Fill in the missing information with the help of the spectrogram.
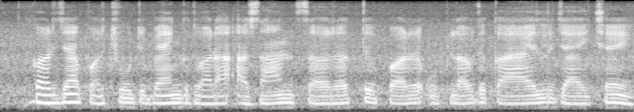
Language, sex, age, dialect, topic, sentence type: Magahi, female, 25-30, Western, banking, statement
